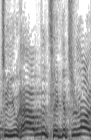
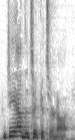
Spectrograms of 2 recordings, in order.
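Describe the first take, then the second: First: Much higher, pressing demand; frustrated. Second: Said in the usual way. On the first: Retold or imitated. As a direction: lose patience with the friend. Frustrated repeat to friend.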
